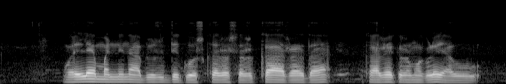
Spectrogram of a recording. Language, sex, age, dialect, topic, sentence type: Kannada, female, 36-40, Central, agriculture, question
